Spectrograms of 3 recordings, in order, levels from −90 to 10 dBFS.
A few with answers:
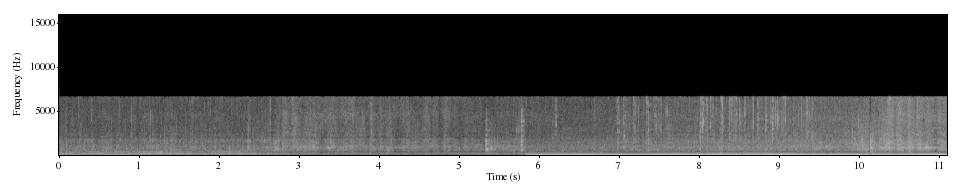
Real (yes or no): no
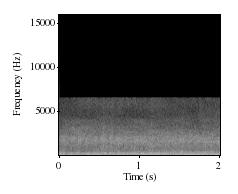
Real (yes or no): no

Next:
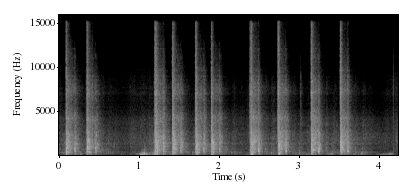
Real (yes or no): no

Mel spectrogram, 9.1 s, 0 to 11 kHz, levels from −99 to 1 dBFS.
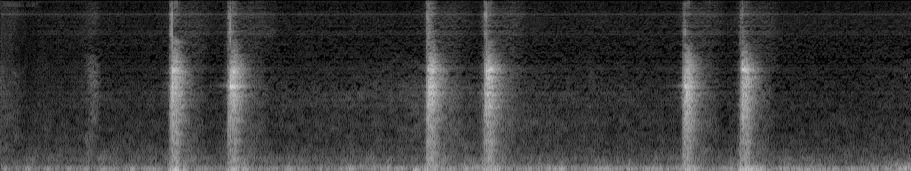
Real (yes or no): no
